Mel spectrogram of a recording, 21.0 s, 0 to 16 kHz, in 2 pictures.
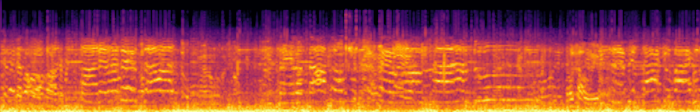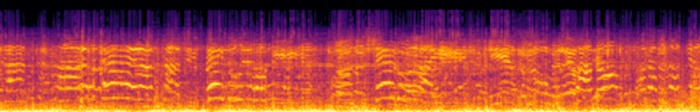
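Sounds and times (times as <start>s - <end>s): acoustic guitar: 0.0s - 21.0s
bus engine and road rumble: 0.0s - 21.0s
people singing together: 0.0s - 21.0s.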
